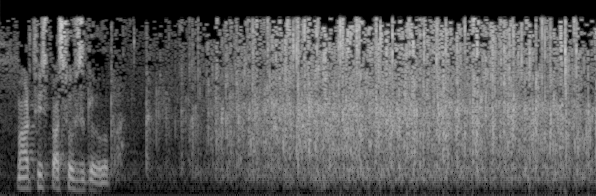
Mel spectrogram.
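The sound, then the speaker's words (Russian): Ivanishvili speaks for about a second during a nearly nine-minute speech, then is cut off by a burst of crowd applause that swells and keeps going as a steady, dense clatter of clapping until the end. “Здесь Иванишвили прервали аплодисментами.”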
